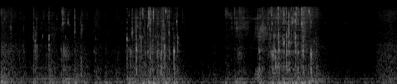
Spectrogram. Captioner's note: water trickling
